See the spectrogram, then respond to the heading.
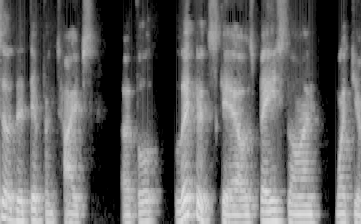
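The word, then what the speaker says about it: Likert: to know this a few months ago it's pronounced really liquid and not like it but having said that you'll hear me say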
